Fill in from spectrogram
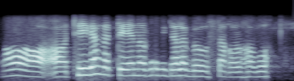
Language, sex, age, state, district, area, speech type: Assamese, female, 30-45, Assam, Charaideo, urban, conversation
